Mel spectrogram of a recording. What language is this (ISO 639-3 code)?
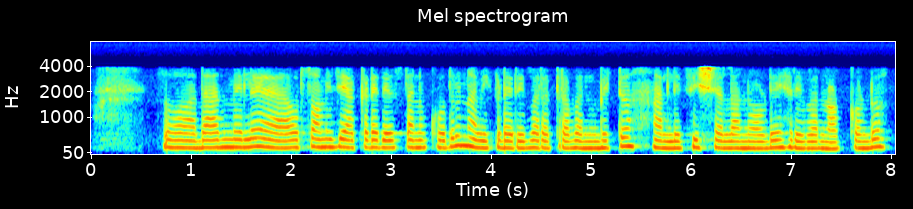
kan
